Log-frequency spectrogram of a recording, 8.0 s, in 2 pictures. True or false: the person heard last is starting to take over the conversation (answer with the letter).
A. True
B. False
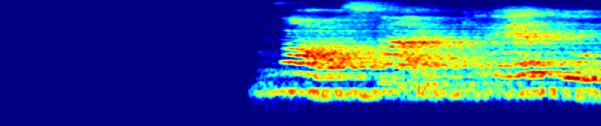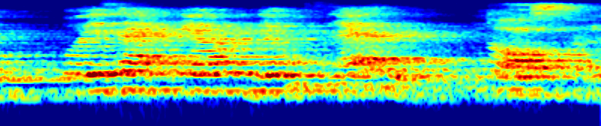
B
